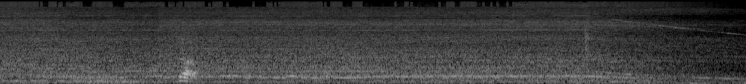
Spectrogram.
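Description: A Shark Navigator Lift-Away Pro upright vacuum cleaner runs with a steady whining drone and a faint high tone, fairly close. A brief clunk comes near the start, and a voice speaks a word over the motor.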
